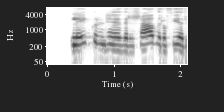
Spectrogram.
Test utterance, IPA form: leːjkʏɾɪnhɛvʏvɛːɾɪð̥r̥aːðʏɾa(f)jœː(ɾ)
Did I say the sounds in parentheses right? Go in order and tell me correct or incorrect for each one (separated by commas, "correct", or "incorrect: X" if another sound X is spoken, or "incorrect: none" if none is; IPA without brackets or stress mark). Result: correct, correct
